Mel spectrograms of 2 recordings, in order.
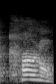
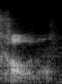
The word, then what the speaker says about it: colonel: I was like I got you that's a colonel by the way no it's colinal yes spelled like that but it's pronounced currently he's doing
